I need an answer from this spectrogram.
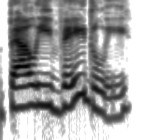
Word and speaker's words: Ballyvadlea: Uh, so she was born in Bali Vadley.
